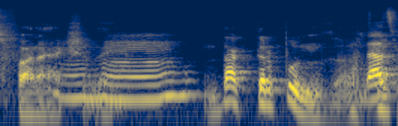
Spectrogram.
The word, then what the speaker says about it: Punzo: my name so so punzo is that how it's pronounced punzo yes I feel like punzo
